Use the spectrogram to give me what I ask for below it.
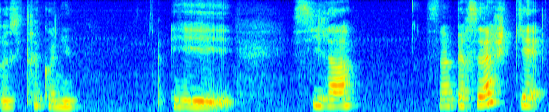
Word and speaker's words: Scylla: Bang, et du personnage de Scylla. Ou Silas, mais moi je l'ai toujours prononcé Scylla, donc voilà.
